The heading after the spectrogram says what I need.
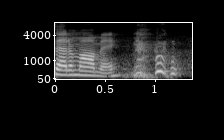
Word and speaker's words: edamame: Take her on sushi dates, even after you've been married for a few years, and get her edamame, and maybe she will eventually pronounce it correctly. Keek, it's edamame.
